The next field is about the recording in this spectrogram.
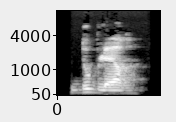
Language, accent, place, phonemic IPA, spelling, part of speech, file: French, France, Lyon, /du.blœʁ/, doubleur, noun, LL-Q150 (fra)-doubleur.wav
- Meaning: 1. dubber 2. doubler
